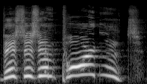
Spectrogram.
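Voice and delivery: loud, high-pitched proclamation as God; insistent command. Acted. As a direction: declare it forcefully, as God laying down a command. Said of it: "God starting by saying".

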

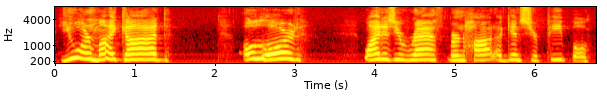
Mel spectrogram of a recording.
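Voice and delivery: an earnest plea to an angry God; pleading Moses. Acted. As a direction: beg God to relent.

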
